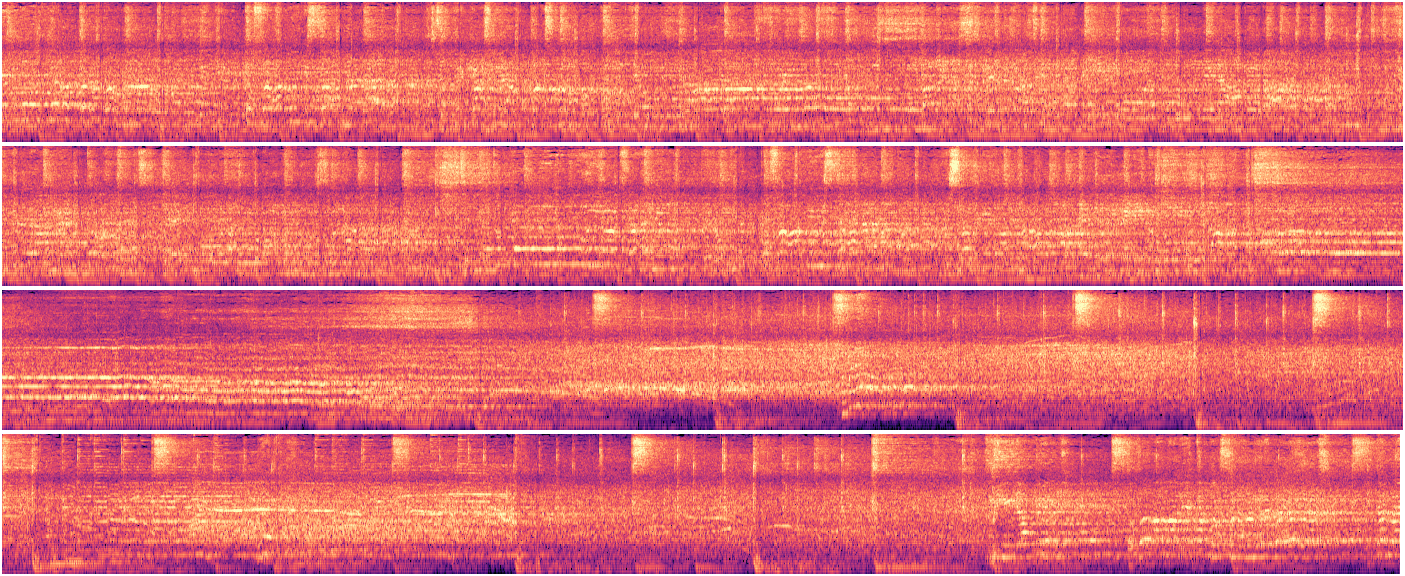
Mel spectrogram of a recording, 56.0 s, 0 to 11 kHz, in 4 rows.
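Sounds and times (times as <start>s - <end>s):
crowd cheering: 0.0s - 29.3s, 30.4s - 56.0s
man singing lead vocal: 0.0s - 40.2s, 41.0s - 50.8s, 51.4s - 56.0s
live pop band: 0.0s - 56.0s.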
